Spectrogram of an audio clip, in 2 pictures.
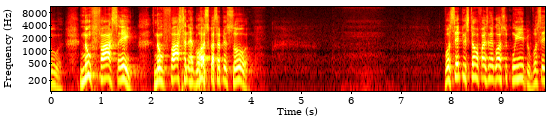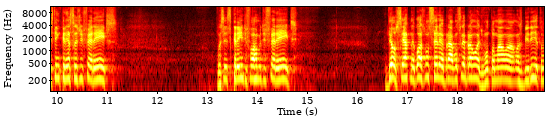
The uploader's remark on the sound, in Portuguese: Culto Celebração Manhã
